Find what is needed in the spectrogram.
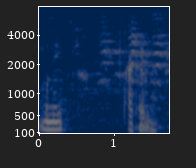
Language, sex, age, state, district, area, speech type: Bengali, female, 45-60, West Bengal, Uttar Dinajpur, urban, spontaneous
